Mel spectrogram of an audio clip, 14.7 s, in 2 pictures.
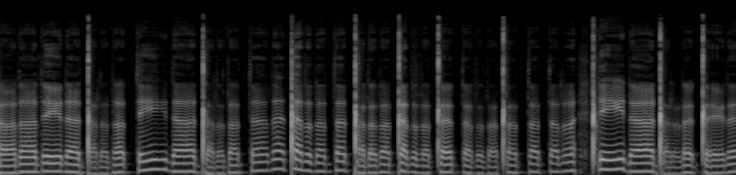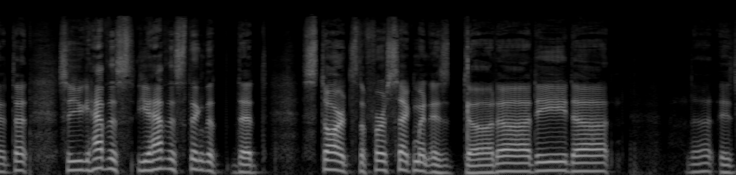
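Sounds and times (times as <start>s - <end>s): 
speech: 0.0s - 13.6s, 14.2s - 14.7s
hand clapping a rhythm: 0.9s - 1.2s, 2.0s - 5.3s, 5.9s - 7.2s.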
